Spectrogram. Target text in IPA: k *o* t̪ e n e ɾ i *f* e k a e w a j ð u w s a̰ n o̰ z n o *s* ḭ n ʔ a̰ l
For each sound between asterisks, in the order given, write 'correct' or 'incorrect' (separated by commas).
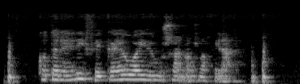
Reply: correct, correct, incorrect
